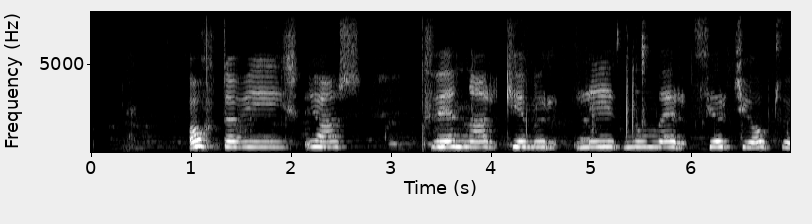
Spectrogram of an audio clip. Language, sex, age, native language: Icelandic, male, 12, Icelandic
